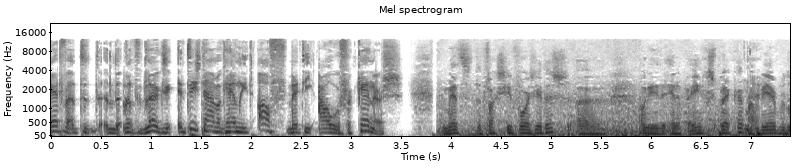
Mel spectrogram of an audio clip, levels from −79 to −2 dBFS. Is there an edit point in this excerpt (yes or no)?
yes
